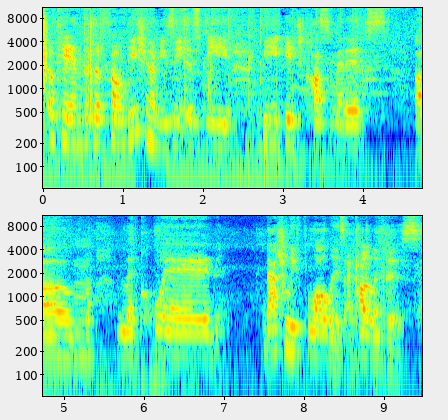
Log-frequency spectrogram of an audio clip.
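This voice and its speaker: In a room with audible echo and noticeable background noise, a woman speaks at a fairly slow pace with a medium pitch and fairly even intonation. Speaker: beauty vlogger. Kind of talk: tutorial. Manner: casual, chatty.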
